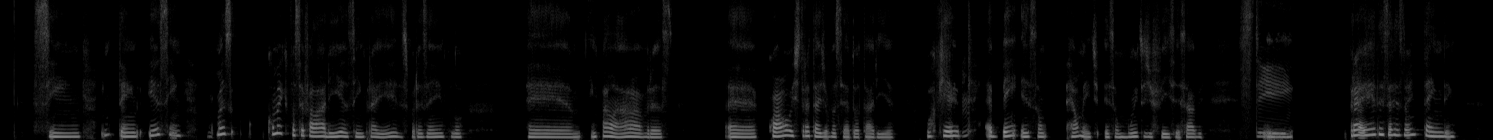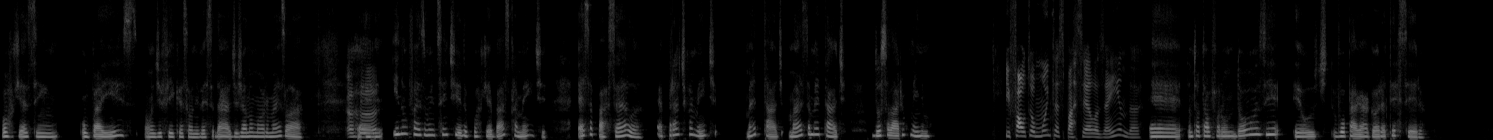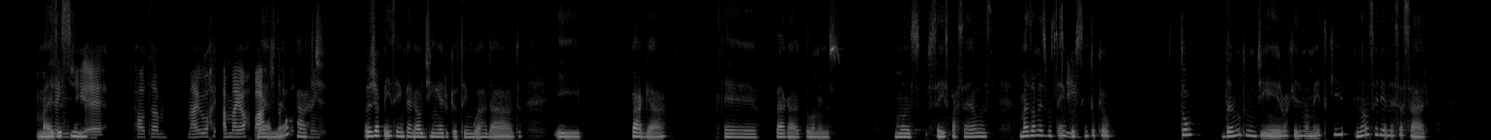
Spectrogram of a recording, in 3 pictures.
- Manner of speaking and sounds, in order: tapping; sniff
- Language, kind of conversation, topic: Portuguese, advice, Como posso priorizar pagamentos e reduzir minhas dívidas de forma prática?
- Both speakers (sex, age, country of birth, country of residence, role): female, 25-29, Brazil, Belgium, user; female, 25-29, Brazil, United States, advisor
